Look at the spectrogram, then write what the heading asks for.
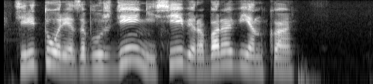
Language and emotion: Russian, neutral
